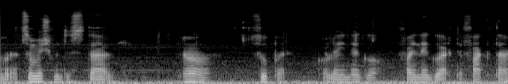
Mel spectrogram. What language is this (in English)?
Polish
